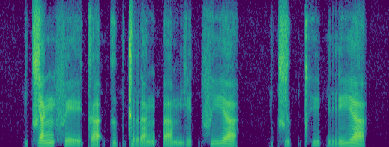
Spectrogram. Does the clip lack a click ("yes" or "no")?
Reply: yes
